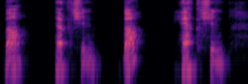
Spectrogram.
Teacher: Aquí sonaría como una E abierta, R gutural, esas dos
